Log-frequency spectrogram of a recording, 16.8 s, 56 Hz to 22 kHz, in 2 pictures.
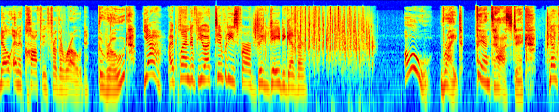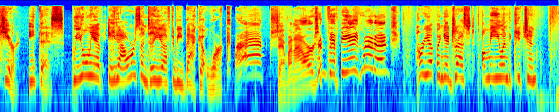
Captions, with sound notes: - and a coffee for the road. - The road? Yeah, I planned a few activities for our big day together. Oh, right, fantastic. Now, here, eat this. We only have eight hours until you have to be back at work. [squawking] Seven hours and 58 minutes. Hurry up and get dressed. I'll meet you in the kitchen.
